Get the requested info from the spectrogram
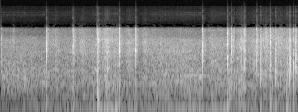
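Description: Scattered blank gunfire in a mock battle: about ten single sharp cracks at irregular intervals over a steady background haze of noise.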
